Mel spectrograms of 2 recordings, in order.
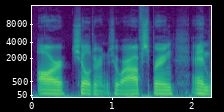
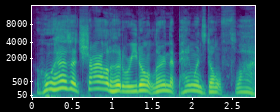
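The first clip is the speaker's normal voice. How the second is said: incredulous; 6 semitones higher than usual. Retold or imitated. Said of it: "And I'm like".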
